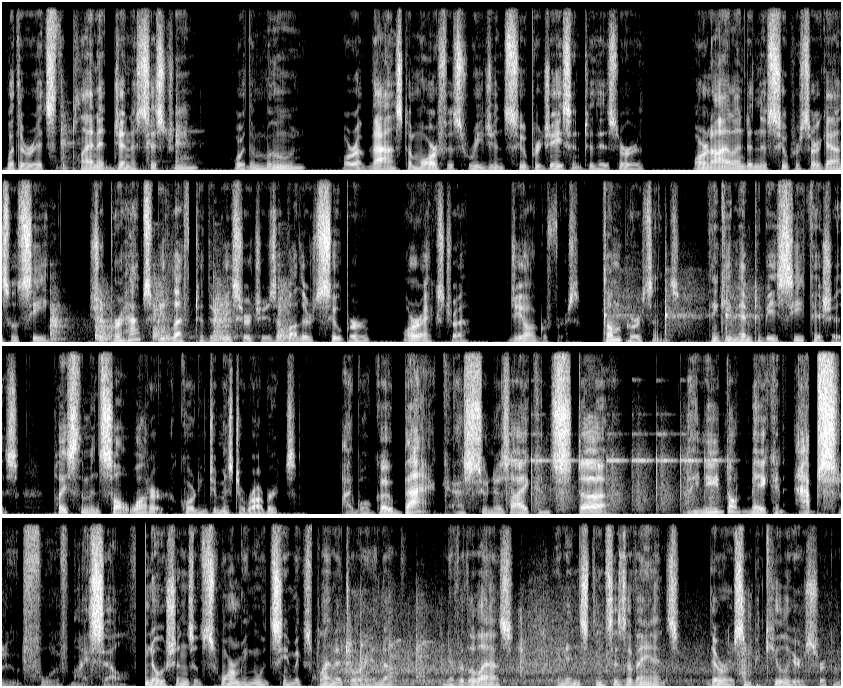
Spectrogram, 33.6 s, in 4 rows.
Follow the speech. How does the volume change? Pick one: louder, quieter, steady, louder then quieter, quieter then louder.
steady.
